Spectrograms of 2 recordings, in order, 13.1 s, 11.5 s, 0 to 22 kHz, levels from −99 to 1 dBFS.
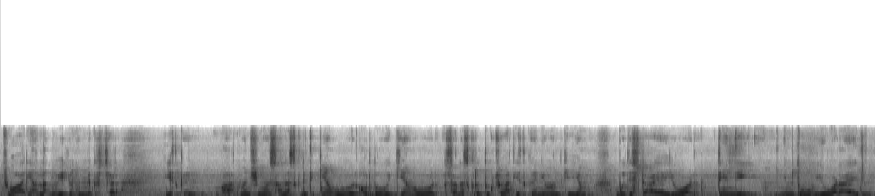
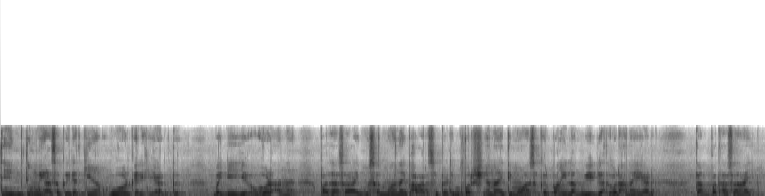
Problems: constant background noise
